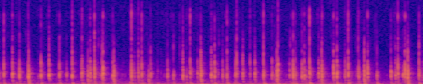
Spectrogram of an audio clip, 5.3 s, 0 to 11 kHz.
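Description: Both hands type continuously with their fingertips on a compact 68-key RK68 mechanical keyboard with backlit clear plastic keycaps. It produces a steady, rapid stream of short, crisp clacks with a bright, clicky edge and very little low end. Each keystroke dies away almost instantly.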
